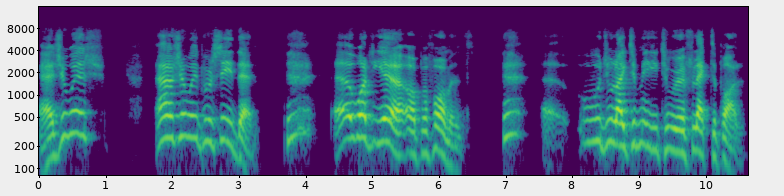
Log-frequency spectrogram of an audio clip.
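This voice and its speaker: Pompous, high-voiced Regency dandy. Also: male voice, big pitch swings, slow, dull audio, full character voice. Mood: self-important, genial. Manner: florid, formal, grandiloquent. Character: pompous, vain Regency gentleman actor, courtly and self-satisfied. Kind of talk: radio play acting.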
